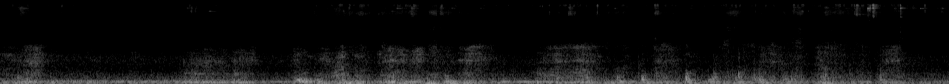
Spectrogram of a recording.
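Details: Borzoi and collie puppy at a game of tug: rapid panting breaths broken by short rough growly bursts, set against a constant low droning hum.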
